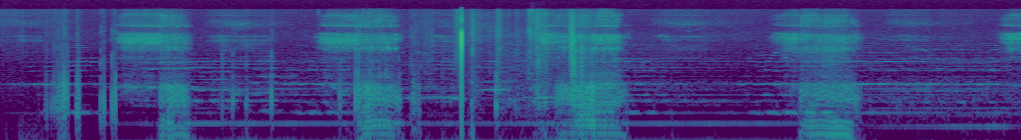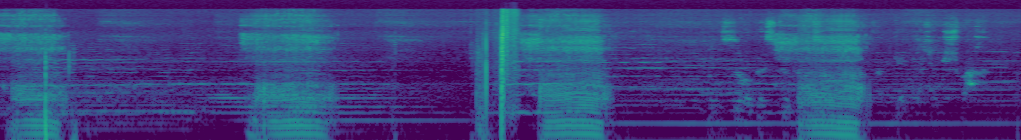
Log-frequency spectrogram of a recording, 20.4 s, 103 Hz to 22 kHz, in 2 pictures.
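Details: Regular soft, rattling snores about 25 times a minute, with quiet music in the background; snoring from a little snorer.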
